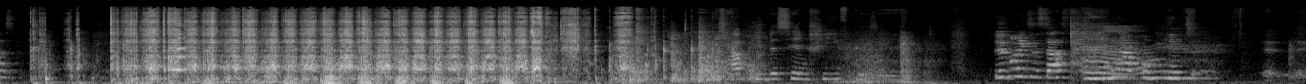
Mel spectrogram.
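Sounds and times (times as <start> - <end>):
hand saw rasping through metal: 0.3 - 6.7
speech: 8.0 - 9.1, 10.5 - 12.2.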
